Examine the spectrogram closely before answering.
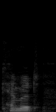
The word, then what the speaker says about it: Kemet: was uh well kmt so in conventional conventional pronunciation in egyptology you would call it kemet but it was probably probably never really pronounced camet so the t is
